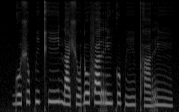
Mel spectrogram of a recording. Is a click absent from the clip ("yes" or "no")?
yes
